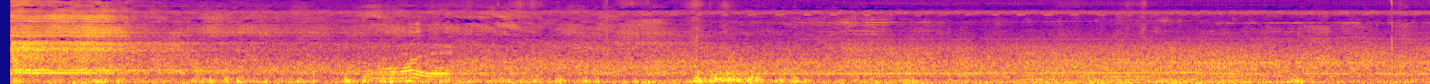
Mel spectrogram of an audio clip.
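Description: Radio-controlled Rebel sport jet running at high power on its takeoff and climb-out, a steady whine with a thin high-pitched tone on top, loudest in the first second and then holding steady as the jet moves away.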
